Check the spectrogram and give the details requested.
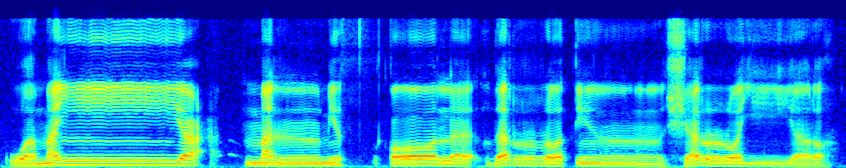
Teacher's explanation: Di sini nun masuk bunyinya ke dalam huruf ya. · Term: idgham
